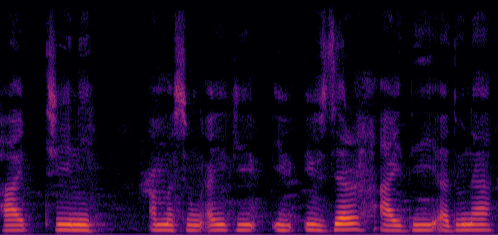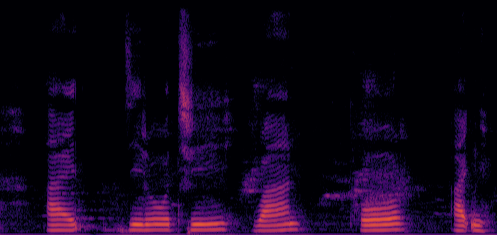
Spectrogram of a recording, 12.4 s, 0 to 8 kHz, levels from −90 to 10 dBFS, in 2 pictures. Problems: background sounds at intervals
